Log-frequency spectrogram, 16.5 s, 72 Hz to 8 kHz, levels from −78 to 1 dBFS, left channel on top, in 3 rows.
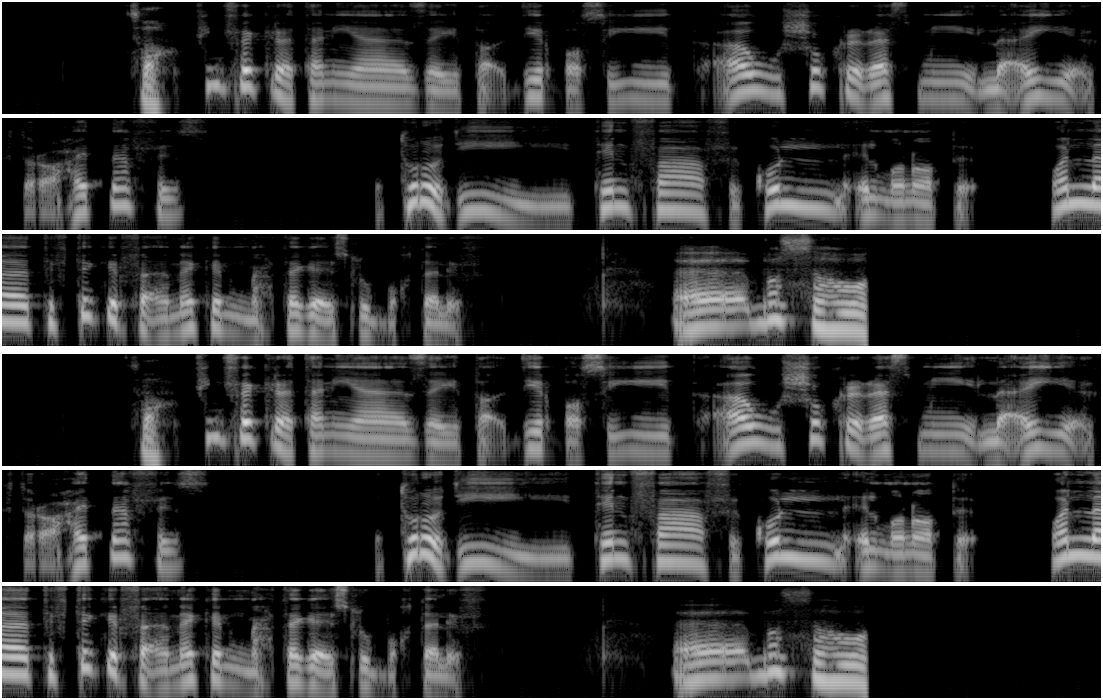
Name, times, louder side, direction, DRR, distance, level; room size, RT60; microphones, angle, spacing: voice 1, 1.0-6.5 7.5-10.4 10.7-13.4, right 2 dB, 35° right, 4.6 m, -28 dB
voice 2, 14.3-15.3, left 2 dB, 65° left, 4.4 m, -24 dB
open air
head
